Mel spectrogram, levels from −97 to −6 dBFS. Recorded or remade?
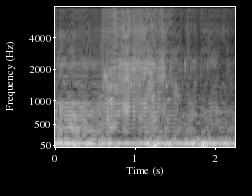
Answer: remade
